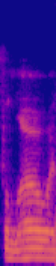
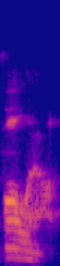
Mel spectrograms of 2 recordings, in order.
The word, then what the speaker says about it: Fallot: the tetralogies of Fallot, and that's pronounced Fallot. It's I guess a French guy. And so they're all kind of strange anyway. And so it's Fallot instead of fallout.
